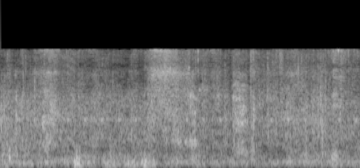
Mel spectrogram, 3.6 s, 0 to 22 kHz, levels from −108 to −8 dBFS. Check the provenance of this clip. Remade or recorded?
recorded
